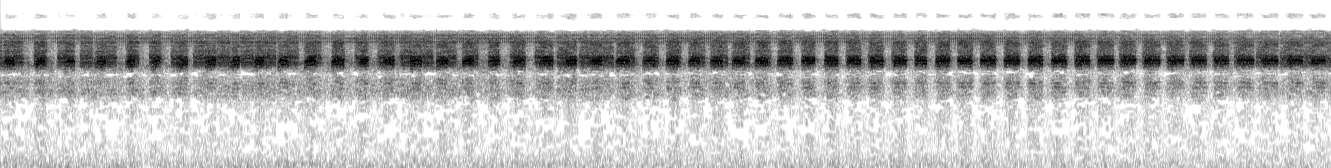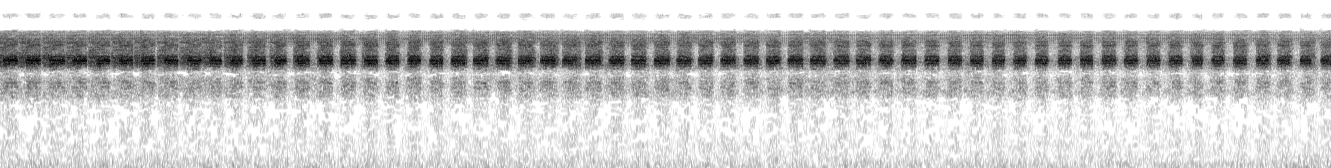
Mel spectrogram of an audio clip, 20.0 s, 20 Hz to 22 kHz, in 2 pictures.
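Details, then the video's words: Summer cicadas in Provence in the south of France, a loud, continuous shrill drone with rapid rhythmic pulsing, slightly fading toward the end, the only sound present. "Canto Cigarra 🦗 [ Escuchar les cigarras en verano 10 H]"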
